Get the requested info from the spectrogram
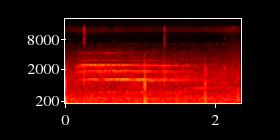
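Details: A kitten gives one long, drawn-out meow held at a flat, steady pitch for over a second and a half, with a few soft knocks and taps in the room around it.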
